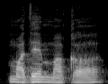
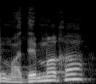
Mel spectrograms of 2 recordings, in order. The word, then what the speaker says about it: Madhyamaka: The number 1, showing that those systems contradict unique feature of Madhyamaka, or you can say Madhyamaka or Madhyamak.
